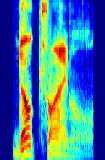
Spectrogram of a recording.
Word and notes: doctrinal: British English

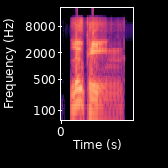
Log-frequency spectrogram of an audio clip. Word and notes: lupine: British English

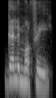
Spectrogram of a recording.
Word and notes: Gallimaufry: Indian

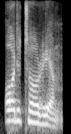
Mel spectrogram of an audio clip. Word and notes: auditorium: Indian

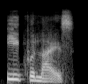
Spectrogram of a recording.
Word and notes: equalize: Indian

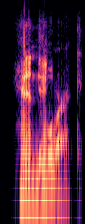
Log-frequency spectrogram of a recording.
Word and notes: handiwork: American English

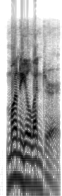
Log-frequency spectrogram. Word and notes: Moneylender: American English

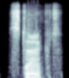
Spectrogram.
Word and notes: stacte: British English

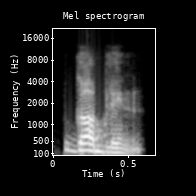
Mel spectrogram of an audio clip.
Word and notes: goblin: Indian

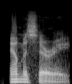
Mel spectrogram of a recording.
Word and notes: emissary: American English

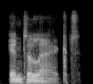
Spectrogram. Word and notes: intellect: British English

